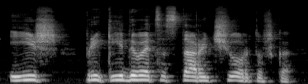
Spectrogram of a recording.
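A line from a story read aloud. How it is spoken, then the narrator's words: Spoken through gritted teeth. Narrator (Russian): сквозь зубы проговорил Фома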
